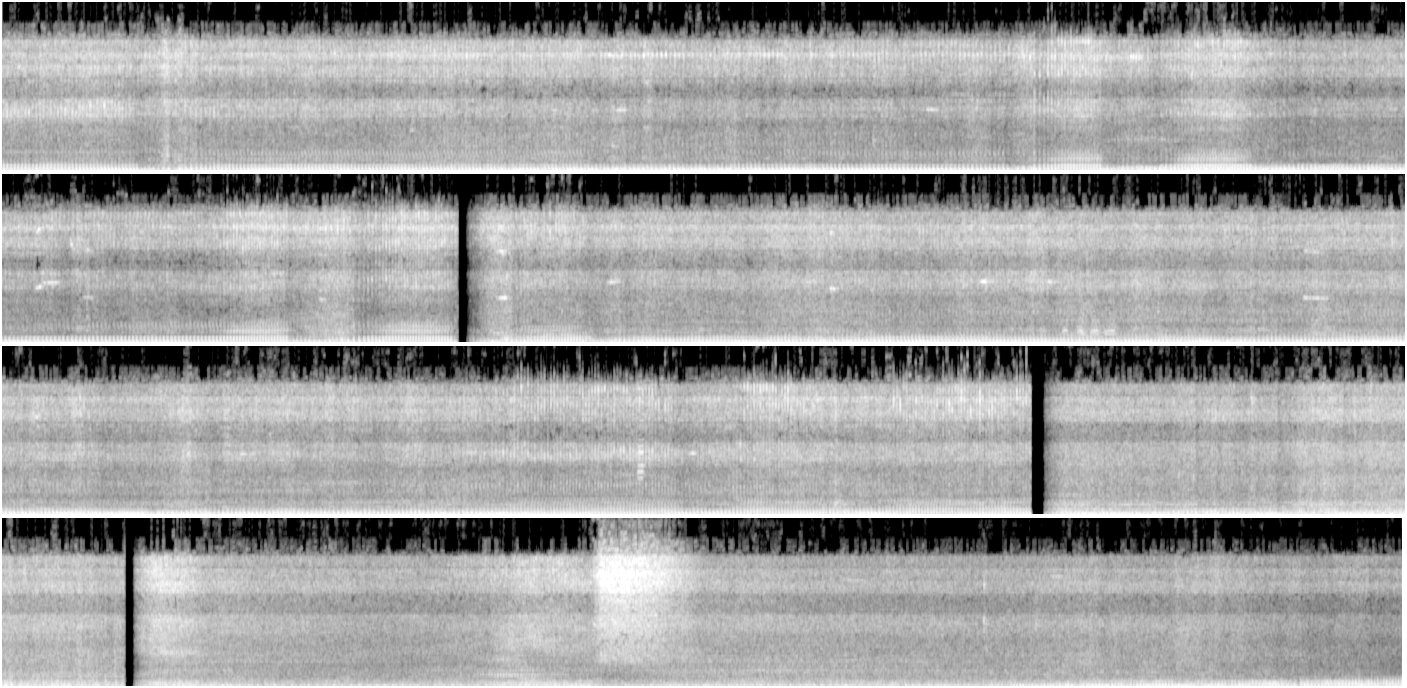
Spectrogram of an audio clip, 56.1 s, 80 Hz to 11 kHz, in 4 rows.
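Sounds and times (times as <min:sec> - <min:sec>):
diesel truck engine drone: 0:00.0 - 0:56.0
air hiss: 0:47.8 - 0:49.2.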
